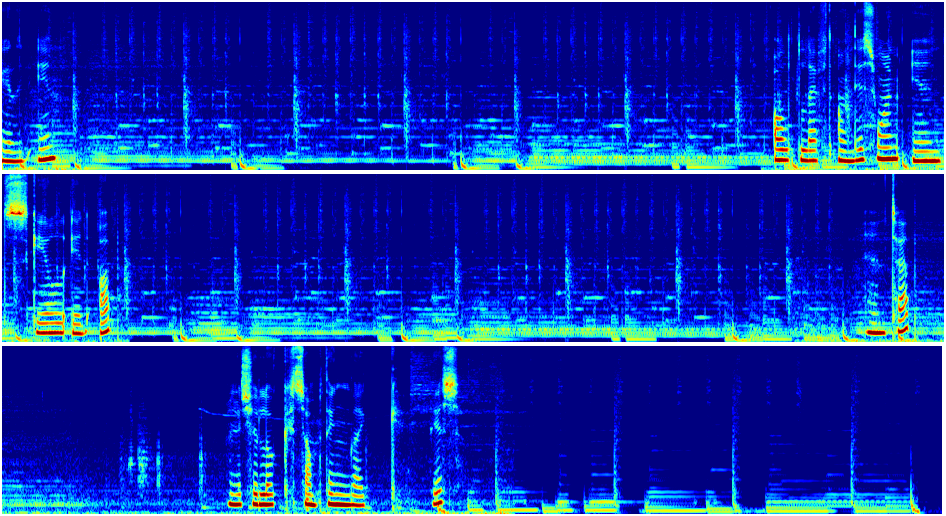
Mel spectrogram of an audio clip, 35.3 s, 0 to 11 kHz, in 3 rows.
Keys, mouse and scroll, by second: 6.8-9.0 middle drag, 9.0-11.0 scroll up 1, 11.1 alt+click, 14.5 s, 25.7 Tab, 28.4-34.5 middle drag.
